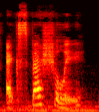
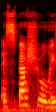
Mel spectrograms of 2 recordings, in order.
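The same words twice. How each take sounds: First: It begins with an 'ex' sound. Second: It begins with a plain 'es' sound. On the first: The speaker calls it wrong. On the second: The speaker calls it right.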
